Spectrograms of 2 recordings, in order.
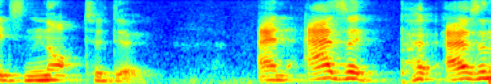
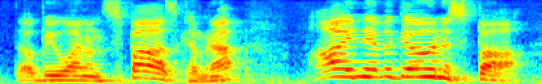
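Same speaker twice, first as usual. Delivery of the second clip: ordinary talk, nothing marked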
